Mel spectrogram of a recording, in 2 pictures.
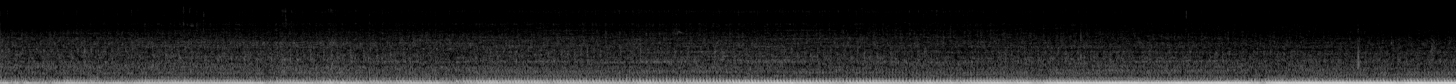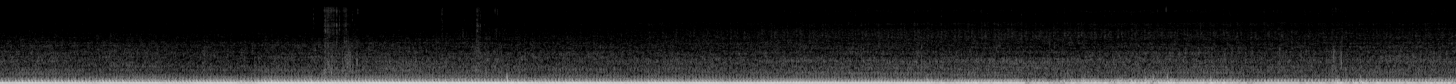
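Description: BMW E30 M3's S14 four-cylinder engine idling steadily, a low, even exhaust note that grows louder in the middle, when the car's rear is closest.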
